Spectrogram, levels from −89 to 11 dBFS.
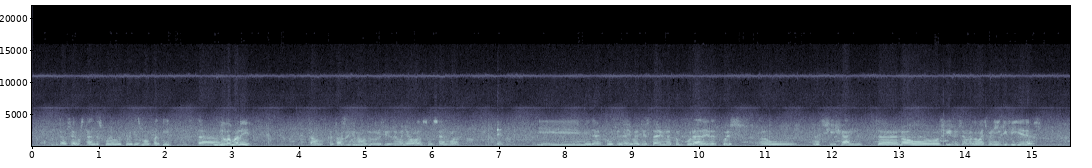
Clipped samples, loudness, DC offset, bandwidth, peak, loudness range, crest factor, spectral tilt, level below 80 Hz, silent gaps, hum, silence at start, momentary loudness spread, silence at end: under 0.1%; -18 LUFS; under 0.1%; 13 kHz; -4 dBFS; 3 LU; 16 dB; -5 dB/octave; -64 dBFS; none; none; 0 s; 9 LU; 0 s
